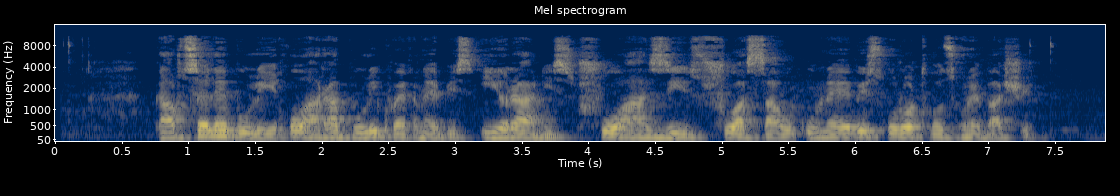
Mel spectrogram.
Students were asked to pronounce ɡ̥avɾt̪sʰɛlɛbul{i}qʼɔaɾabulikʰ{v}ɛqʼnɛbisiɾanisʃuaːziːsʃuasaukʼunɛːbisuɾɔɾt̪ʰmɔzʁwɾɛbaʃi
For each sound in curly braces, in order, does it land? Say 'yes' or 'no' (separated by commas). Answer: no, no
